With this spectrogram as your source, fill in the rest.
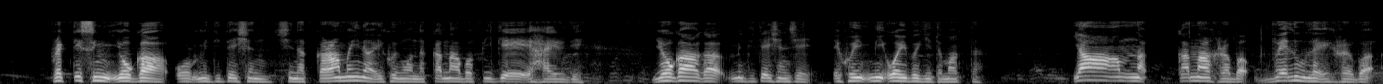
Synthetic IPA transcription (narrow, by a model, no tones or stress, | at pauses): pɾek̚tisiŋjoɡaoɾmeditesɐnsinɐkɐɾamɐjnɐejkʰojŋonːɐkɐnabɐpiɡeɦajɾidi | joɡaɡɐmedites̬ʰɐnseː | kʰojmiʔojbɐɡidɐmak̚tɐ | jamnɐ | kanakʰɾɐbɐwelulajkʰɾɐbɐ̰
